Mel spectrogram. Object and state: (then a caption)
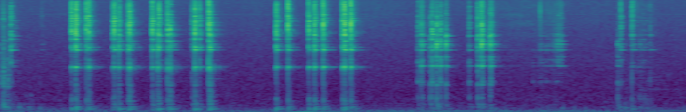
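Ceramic container. A ceramic container with a wooden top is tapped in quick clusters of bright, glassy clinks. The sharp taps stop almost at once, with a faint high ring, and grow softer and sparser toward the end over a low background hum.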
